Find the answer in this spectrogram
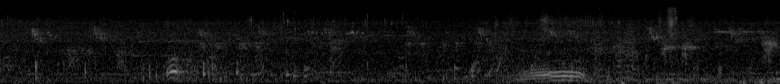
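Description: Birds calling outdoors: short, high chirps scattered throughout, with a lower call that rises and falls about five seconds in.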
